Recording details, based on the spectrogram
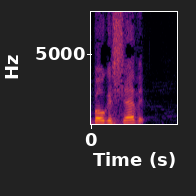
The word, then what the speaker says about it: Bogusevic: Yeah, there was an H at the end of that. – No. Brian Bogusevic with a C. So the H is silent, or the H is implied.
